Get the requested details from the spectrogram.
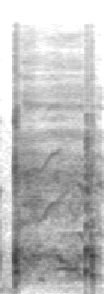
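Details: Ordinary cough during a morning family vlog: a single short cough burst with a trailing voiced sound, then a second brief cough-like burst.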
